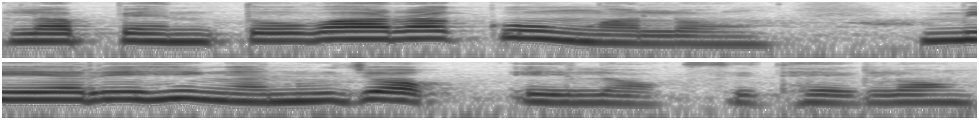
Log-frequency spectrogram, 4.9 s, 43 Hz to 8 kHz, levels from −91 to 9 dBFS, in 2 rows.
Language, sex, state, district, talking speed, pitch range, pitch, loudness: Karbi, female, Assam, Karbi Anglong, 145 wpm, 185-240 Hz, 210 Hz, -17 LUFS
